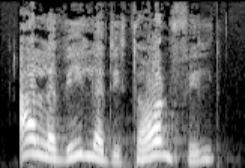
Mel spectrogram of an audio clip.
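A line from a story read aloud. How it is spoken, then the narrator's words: Pastor exclaiming. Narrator (Italian): esclamò il pastore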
